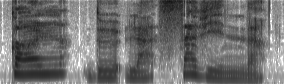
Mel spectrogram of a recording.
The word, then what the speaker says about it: Col de la Savine: So lots of vowels with no R's. What a blessing. Col de la Savine. Col, col, col, col, col de, de, la, right? La, Savine. So there's two A's. La Savine, Savine, vine, I. There's the banana smile. I, vine, vine. Savine, la Savine.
